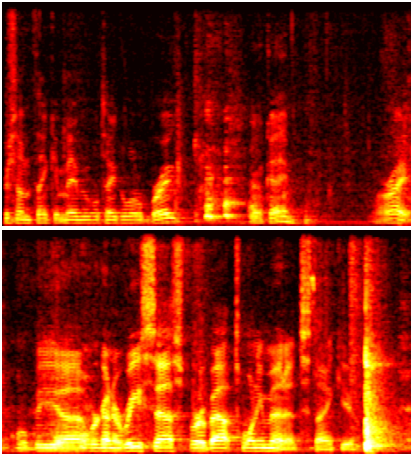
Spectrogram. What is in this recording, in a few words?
Announcement of Recess; planning zoning meeting; Council Chambers, Sussex C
